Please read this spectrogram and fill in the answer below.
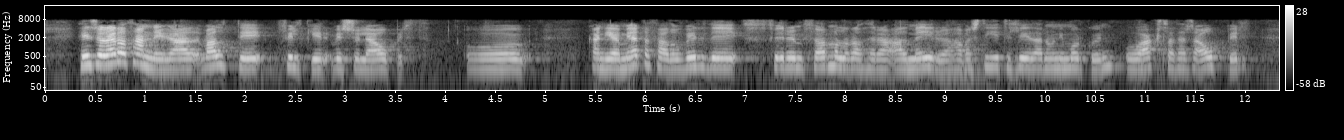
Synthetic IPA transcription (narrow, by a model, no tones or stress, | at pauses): hɪnsɔɣɾɛɾðaθanːɪɣaðvalt̪ɪfɪlcɪɾvɪsːʏlɛaːwpɪɾ̥θ | ɔɣ | kʰanjɛɣmɛːt̪aθaðɔɣvɪɾðɪfɪɾʏmfjɔɾmawlaɾawθejrːaʔaðmeːjɾʏaðɦaːvast̪iːjɪt̪ʰɪlːɪːðanunimɔɾkʏnɔɣakst̪laθɛsːaaːwpɪɾð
